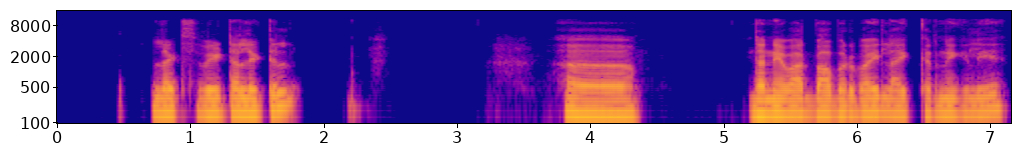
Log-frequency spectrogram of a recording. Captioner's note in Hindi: गहरी सांस लेने की आवाज़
